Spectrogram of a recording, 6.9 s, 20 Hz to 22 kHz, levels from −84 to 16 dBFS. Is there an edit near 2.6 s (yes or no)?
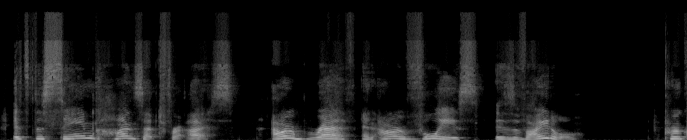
no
